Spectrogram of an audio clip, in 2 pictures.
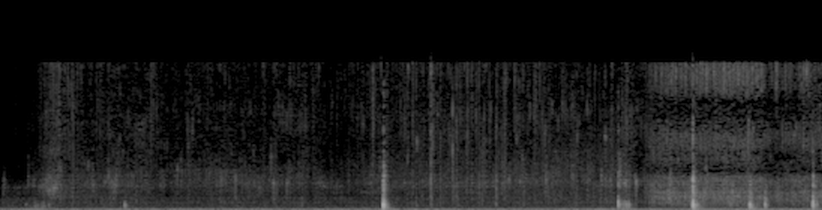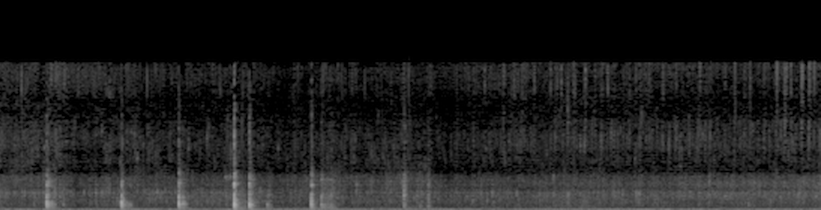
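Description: Tomatoes, bird's-eye chillies, garlic and shallots sizzling in oil in a metal wok as they are sautéed. A spatula knocks against the wok in a run of strokes, about one a second, through the middle of the stretch.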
